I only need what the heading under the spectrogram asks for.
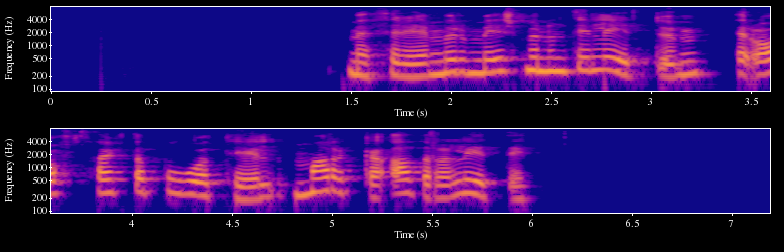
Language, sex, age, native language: Icelandic, female, 30-39, Icelandic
